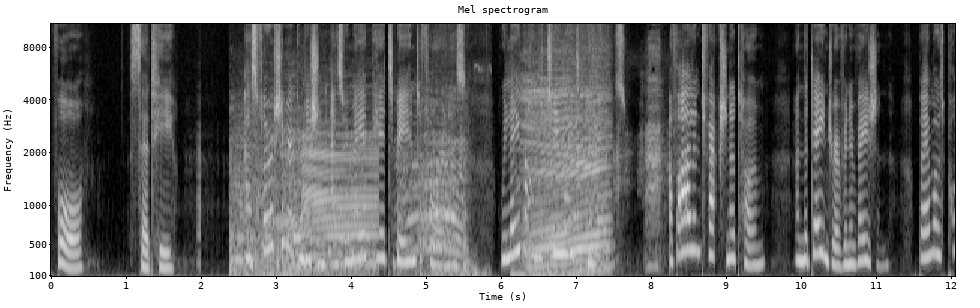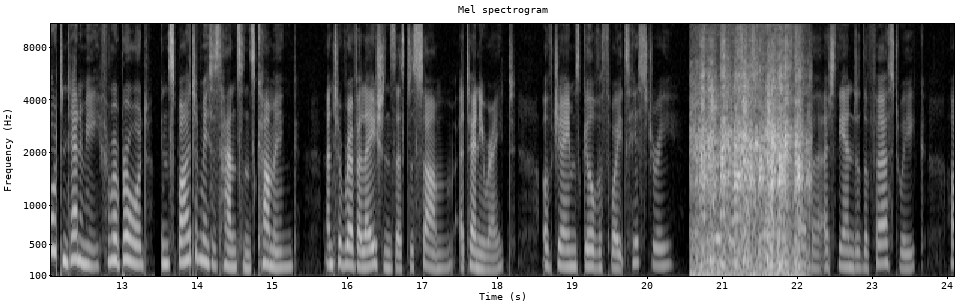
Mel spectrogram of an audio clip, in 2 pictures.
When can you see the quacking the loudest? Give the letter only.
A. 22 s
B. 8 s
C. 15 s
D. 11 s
A.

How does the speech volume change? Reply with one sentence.
The loudness of the speech goes down.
